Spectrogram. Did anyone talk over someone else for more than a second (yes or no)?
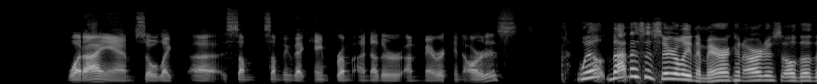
no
